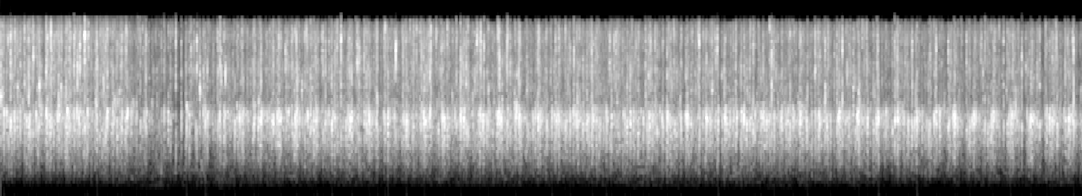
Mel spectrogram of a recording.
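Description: Audience applauding: steady, dense clapping of many hands throughout, easing slightly about two seconds in before picking up again.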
